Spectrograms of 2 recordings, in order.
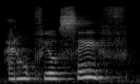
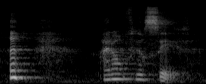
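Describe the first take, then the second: First: Pitched up with alarm; a frightened cry, pitched up; higher, scared voice. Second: Slow and choked up; real tears close, drawn out; slow, near tears. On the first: Acted. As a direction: say it high and frightened. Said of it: "to, "Holy shit". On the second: Real, not acted. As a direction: let it land slowly, close to crying. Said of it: "I'm gonna cry".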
